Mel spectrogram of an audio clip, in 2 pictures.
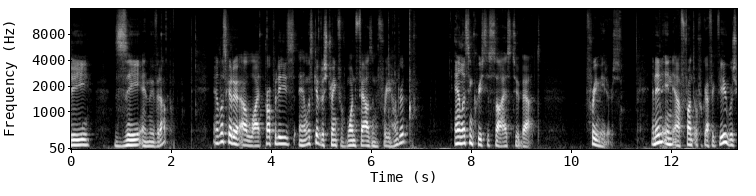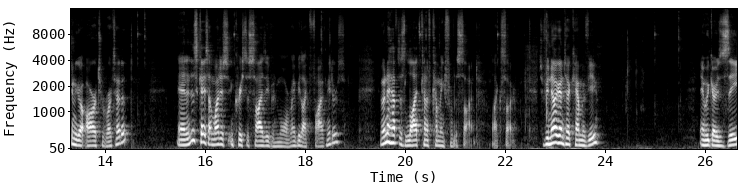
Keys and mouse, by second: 3.8 click, 4.8-6.8 drag, 6.4 0, 8.0-10.9 drag, 11.7 KP_1, 13.3 r, 16.6-18.3 drag, 19.3 g, 20.6 r, 22.7 KP_0, 24.6 ctrl+b, 26.0 z.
